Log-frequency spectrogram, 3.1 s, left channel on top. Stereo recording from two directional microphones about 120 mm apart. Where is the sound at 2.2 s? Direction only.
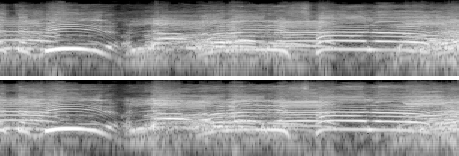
40° right (ahead or behind).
